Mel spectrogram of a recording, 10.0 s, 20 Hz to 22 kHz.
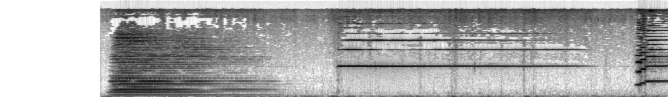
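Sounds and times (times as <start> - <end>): button accordion: 1.6 - 4.4, 5.0 - 10.0.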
